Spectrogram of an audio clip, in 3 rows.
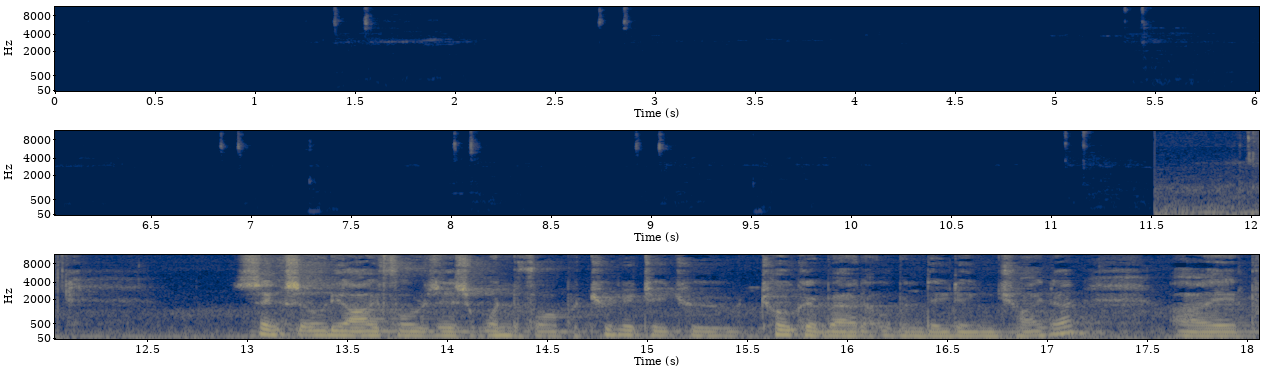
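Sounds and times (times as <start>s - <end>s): computer mouse clicks: 1.3s - 2.0s, 2.7s - 3.1s, 5.2s - 6.2s, 6.8s - 9.8s, 11.0s - 11.3s
loud steady hum and hiss: 11.5s - 18.0s.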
